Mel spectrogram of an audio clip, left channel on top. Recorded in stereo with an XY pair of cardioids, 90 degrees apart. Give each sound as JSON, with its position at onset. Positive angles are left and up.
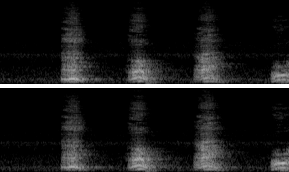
{"t": 0.6, "sound": "a shout", "azimuth_deg": 10, "distance_m": 1.2}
